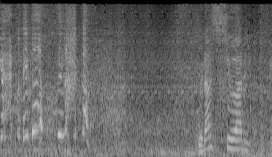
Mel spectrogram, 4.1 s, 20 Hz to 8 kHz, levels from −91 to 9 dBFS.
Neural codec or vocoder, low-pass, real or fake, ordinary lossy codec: codec, 16 kHz, 1.1 kbps, Voila-Tokenizer; none; fake; none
